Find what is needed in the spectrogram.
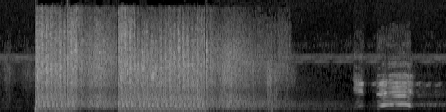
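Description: Film soundtrack gunfire: a loud burst of rapid automatic fire that starts suddenly, breaks briefly about a second in, resumes and fades away. A short burst of voice follows near the end.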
